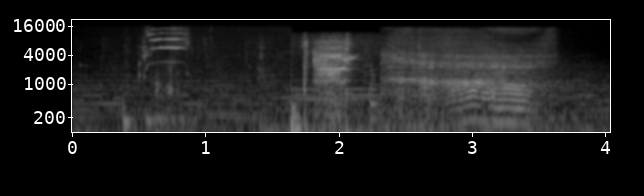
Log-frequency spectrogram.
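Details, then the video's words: Manatee, louder than the dugong, with unique and fairly varied sounds; a short harmonic squeak rises and falls near the start, followed by broad noisy bursts and a wavering tonal squeal, over background music. "Manatee sendiri punya suara unik yang lumayan beragam."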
